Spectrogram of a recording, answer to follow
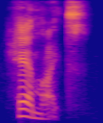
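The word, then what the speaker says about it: Hamites: The correct way to say it is the the correct way to say it is Hammites.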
